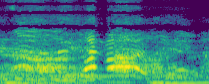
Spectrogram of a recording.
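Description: A concert crowd of fans yelling together, many voices at once, loudest about a second in, over a low steady rumble.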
